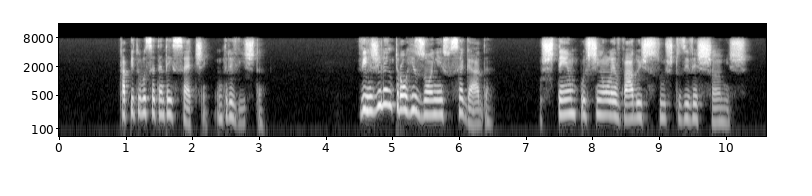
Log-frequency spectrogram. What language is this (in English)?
Portuguese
